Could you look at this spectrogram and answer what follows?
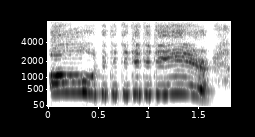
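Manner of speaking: very high, slow stammering, d stammered. Reacting to the whole thing by sounding like Piglet: Piglet voice. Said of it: "I feel like Piglet from Winnie the Pooh".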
